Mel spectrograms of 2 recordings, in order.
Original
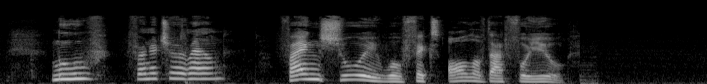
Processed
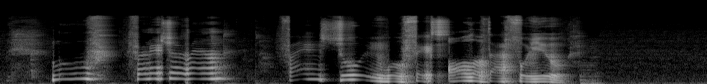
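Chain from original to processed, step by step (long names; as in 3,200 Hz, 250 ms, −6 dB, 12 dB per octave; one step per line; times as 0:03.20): peak hold with a decay on every bin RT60 0.37 s
compressor whose output falls as the input rises −27 dBFS, ratio −0.5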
